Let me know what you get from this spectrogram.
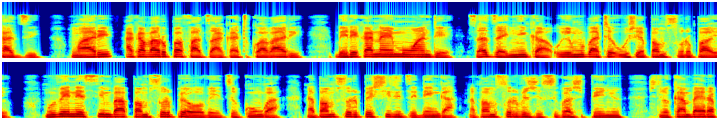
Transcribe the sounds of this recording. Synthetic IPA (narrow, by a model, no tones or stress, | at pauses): i | mwaɾiakaʋaɾupafad͡zaːkati̥kwaʋaːɾi | ɓe̞ɾe̞kanaimuwaːnde̞z̥ad͡zaiɲikaʔuje̞muɓate̞uʃe̞pamuso̞ɾo̞paːjo̞ | muʋe̞ne̞simbapamuso̞ɾo̞pe̞ɦo̞ʋe̞d͡ze̞ɡʱuŋɡwa | nap̬amuso̞ɾo̞pe̞ʃiɾid͡ze̞ɗe̞ŋɡanapamuso̞ɾo̞pe̞ʐisik̬waʐipe̞ɲu | ʐ̥ino̞kambaiɾap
